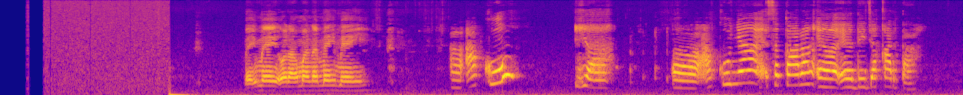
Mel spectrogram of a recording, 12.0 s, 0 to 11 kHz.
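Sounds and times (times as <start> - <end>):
static hiss: 0.6 - 12.0.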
